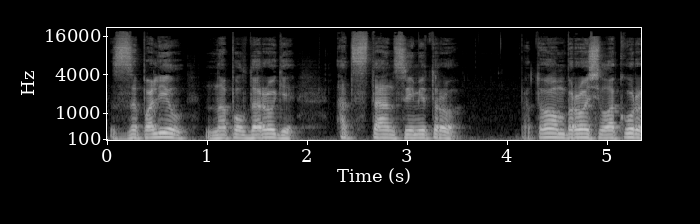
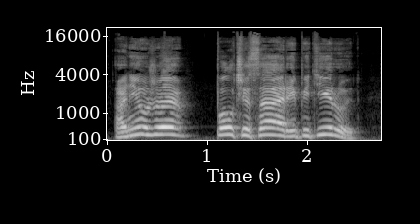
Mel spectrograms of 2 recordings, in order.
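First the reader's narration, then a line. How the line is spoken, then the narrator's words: Startled shout, school caretaker. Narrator (Russian): Словно очнувшись, прокричал ему вслед школьный сторож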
